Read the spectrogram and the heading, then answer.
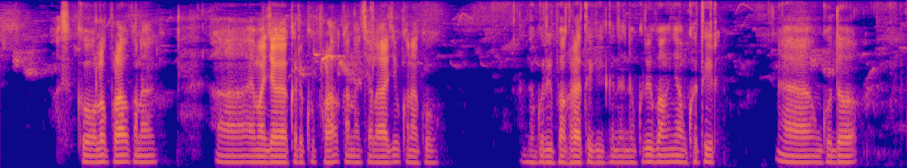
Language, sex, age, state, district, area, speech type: Santali, male, 30-45, West Bengal, Malda, rural, spontaneous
